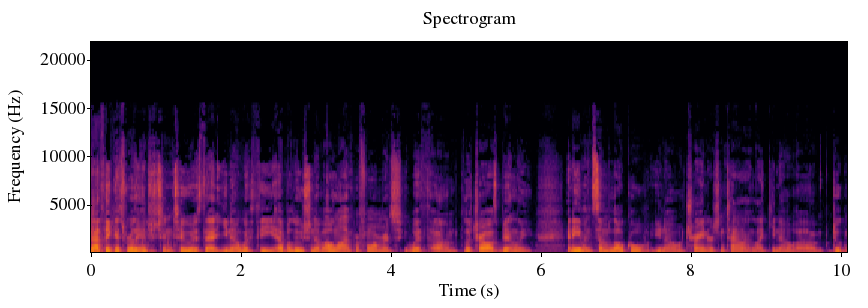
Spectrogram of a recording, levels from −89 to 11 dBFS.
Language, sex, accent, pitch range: English, male, American, 80-95 Hz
